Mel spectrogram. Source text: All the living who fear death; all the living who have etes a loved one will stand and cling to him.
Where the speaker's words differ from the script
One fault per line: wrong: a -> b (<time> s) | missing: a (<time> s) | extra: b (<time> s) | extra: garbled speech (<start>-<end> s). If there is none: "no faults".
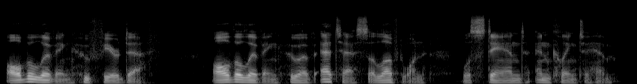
no faults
